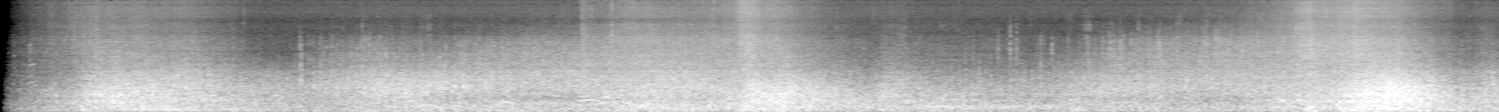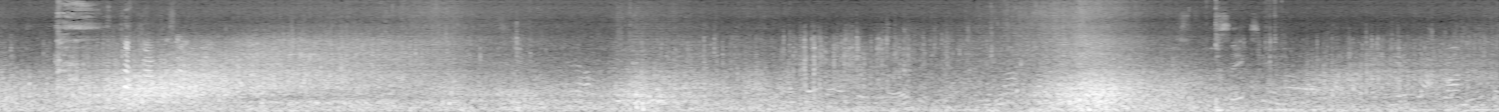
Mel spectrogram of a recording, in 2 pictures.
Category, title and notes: Soundscapes > Nature
Nice - Seaside, Waves Crash, Laughter
Recorded on an iPhone SE.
